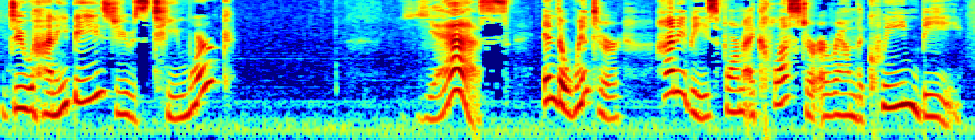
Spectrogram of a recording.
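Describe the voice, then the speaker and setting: Taking it slowly, a woman with a fairly high, slightly husky, somewhat mellow voice reads a children's picture book in a sing-song manner, expressively answering the questions she asks young listeners.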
